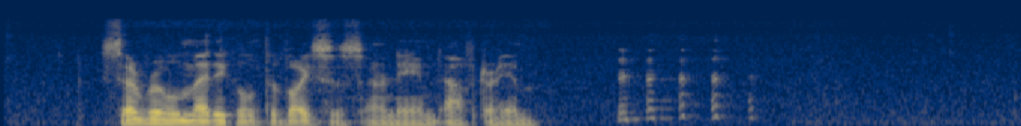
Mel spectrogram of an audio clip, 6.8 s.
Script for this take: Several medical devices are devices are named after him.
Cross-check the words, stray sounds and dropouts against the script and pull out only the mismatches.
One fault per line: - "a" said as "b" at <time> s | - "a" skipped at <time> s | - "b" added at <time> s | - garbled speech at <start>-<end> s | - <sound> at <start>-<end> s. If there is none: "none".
- "devices are" skipped at 2.6 s
- laugh at 4.1-5.1 s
